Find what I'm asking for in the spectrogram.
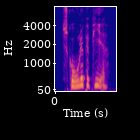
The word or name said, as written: skolepapir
